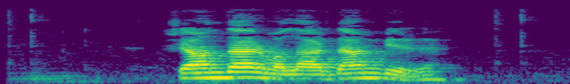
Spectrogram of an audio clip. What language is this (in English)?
Turkish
